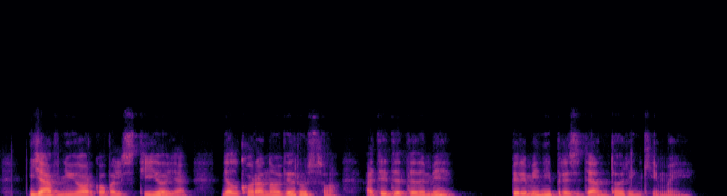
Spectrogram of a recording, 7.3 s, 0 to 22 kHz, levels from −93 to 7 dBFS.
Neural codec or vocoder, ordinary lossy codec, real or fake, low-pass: none; Opus, 24 kbps; real; 7.2 kHz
